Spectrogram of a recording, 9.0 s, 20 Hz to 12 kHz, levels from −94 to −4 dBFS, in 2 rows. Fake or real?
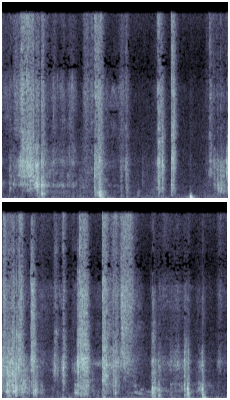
real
